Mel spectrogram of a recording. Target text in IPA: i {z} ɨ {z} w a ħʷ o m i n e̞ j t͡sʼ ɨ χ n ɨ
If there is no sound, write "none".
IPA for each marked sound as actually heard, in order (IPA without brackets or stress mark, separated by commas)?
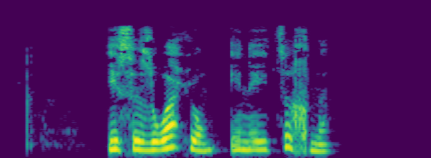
s, z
